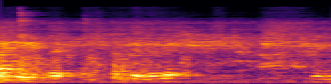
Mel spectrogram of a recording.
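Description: Men's voices talking quietly and indistinctly in the background, fading after the first moment; no ball or paddle hits stand out.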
